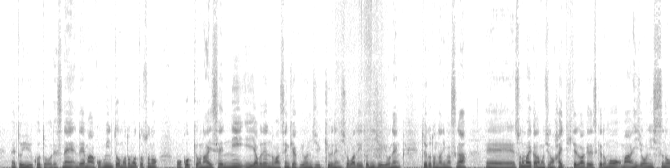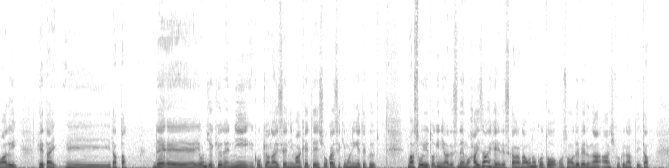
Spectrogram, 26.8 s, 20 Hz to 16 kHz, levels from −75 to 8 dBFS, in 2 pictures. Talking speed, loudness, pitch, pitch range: 330 characters per minute, -25 LUFS, 145 Hz, 130-165 Hz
